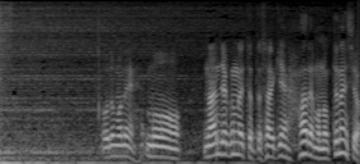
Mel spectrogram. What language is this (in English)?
Japanese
